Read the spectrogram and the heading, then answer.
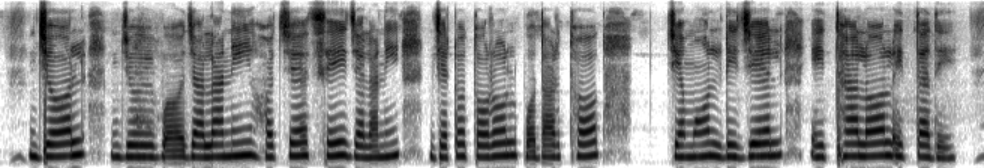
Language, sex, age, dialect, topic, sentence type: Bengali, female, 18-24, Jharkhandi, agriculture, statement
